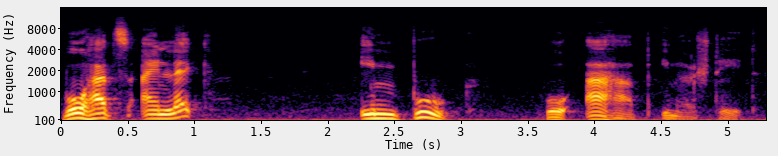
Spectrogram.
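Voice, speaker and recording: A stern, anxious ship's first mate in a radio drama. His urgent, sharp-tongued delivery swings widely between low muttering and high cries. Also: huge pitch swings, slow, breathy edge, exaggerated voice. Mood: urgent, bitter. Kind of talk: German radio play acting.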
